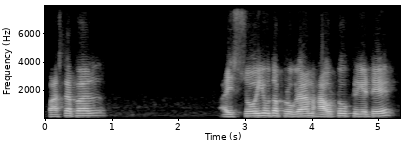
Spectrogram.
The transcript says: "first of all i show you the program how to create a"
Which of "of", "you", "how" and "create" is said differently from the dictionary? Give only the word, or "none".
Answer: of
